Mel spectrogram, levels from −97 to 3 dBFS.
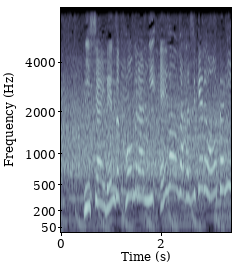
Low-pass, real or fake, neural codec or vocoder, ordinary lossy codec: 7.2 kHz; real; none; none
